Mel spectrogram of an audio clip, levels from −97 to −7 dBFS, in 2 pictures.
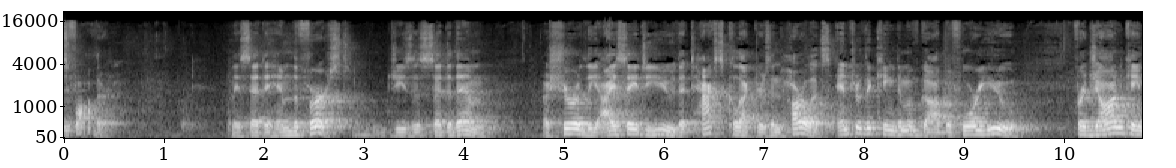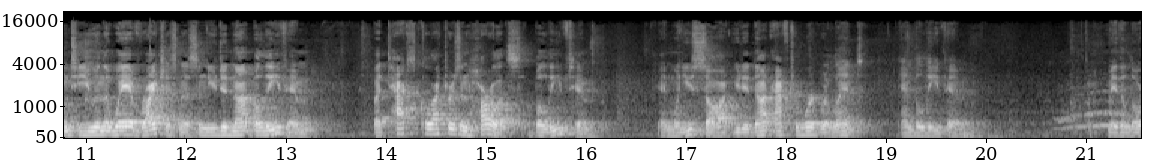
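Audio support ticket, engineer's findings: No faults found on listening, so nothing to trace to any component. No action needed on the audio chain for this ticket.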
